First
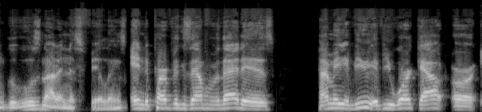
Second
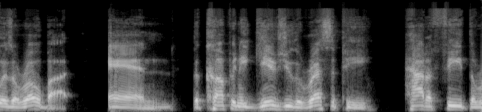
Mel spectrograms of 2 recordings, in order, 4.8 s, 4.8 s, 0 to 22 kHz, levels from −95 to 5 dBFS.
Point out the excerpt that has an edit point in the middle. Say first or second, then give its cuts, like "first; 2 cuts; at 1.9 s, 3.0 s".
first; 1 cut; at 1.3 s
